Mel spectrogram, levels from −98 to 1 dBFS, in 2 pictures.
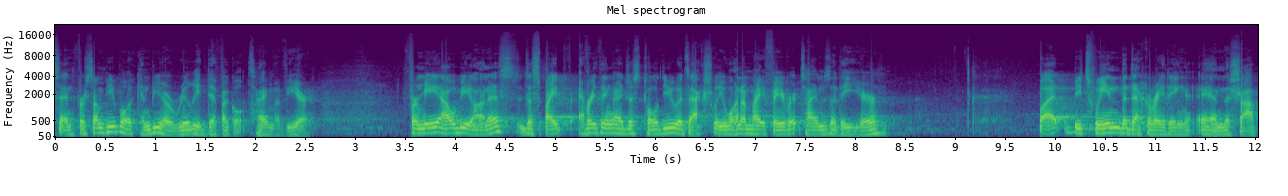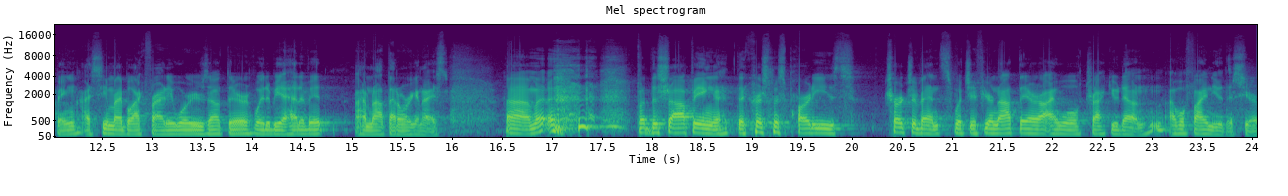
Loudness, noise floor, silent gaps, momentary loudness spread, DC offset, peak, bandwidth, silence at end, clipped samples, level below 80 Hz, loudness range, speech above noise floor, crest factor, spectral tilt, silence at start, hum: -23 LUFS; -56 dBFS; none; 7 LU; under 0.1%; -4 dBFS; 9.8 kHz; 0 s; under 0.1%; -60 dBFS; 3 LU; 33 dB; 18 dB; -8 dB/octave; 0 s; none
